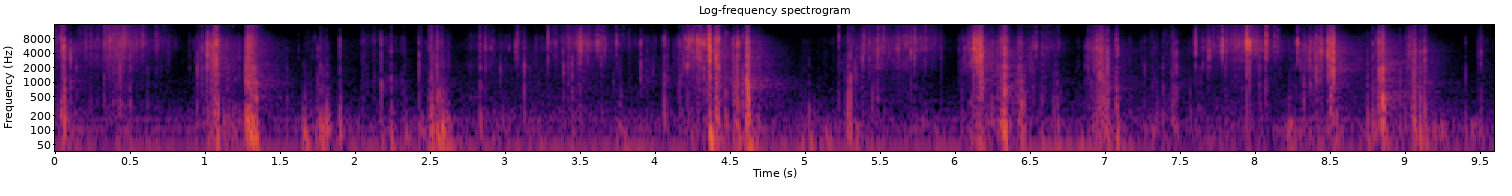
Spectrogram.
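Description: A palm-sized purple dome of play foam made of small polystyrene beads, solid and soft, is scratched, squeezed and pulled apart by long white nails and fingertips. It gives repeated bursts of bright, crisp crackling and tearing, with sharp clicks that stop dead with no ring. There is almost no low end.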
